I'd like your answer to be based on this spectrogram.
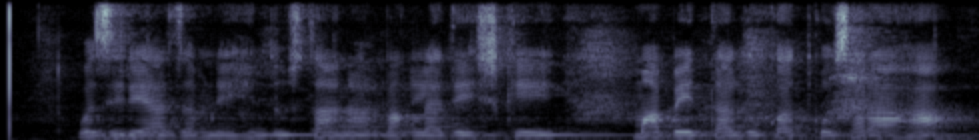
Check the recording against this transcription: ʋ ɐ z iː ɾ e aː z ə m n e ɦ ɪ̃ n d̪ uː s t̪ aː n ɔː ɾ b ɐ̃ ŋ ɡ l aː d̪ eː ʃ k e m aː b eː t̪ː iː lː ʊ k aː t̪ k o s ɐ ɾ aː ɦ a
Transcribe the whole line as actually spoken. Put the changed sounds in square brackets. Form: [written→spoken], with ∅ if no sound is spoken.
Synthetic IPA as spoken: ʋ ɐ z iː ɾ e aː z ə m n e ɦ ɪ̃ n d̪ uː s t̪ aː n ɔː ɾ b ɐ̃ ŋ ɡ l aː d̪ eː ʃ k e m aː b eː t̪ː [iː→aː] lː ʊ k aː t̪ k o s ɐ ɾ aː ɦ a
